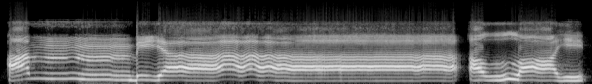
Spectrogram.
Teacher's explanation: لفظ اللہ سے پہلے زبر ہے، اس کو پر پڑھا جائے گا · یہاں پر مد ہے، مد متصل، 3 الف کے برابر اس کو لمبا کریں گے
